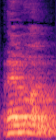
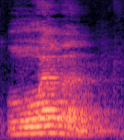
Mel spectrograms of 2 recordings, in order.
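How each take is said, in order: First: The L starts directly with no sound before it. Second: A faint vowel-like sound comes before the L. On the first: The speaker calls it wrong. "레몬 이렇게 나는 게 아니라" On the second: The speaker calls it right. "이 앞에 을과 비슷한 소리가 먼저 나올 수밖에 없어요"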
